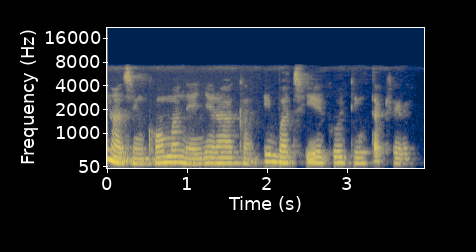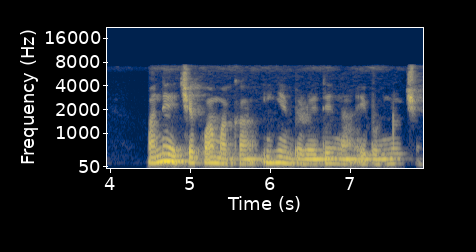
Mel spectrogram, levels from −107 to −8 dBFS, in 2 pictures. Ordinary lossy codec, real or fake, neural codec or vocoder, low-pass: none; real; none; 7.2 kHz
